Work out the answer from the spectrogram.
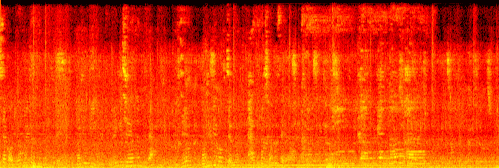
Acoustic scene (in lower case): bus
